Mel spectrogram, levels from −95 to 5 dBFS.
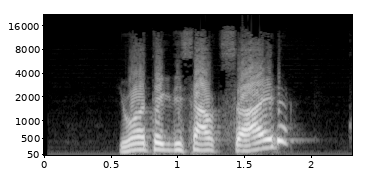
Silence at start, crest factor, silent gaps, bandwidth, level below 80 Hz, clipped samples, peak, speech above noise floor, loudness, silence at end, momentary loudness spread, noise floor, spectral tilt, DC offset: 0.55 s; 10 dB; none; 14 kHz; -48 dBFS; under 0.1%; 0 dBFS; 48 dB; -9 LUFS; 0.5 s; 12 LU; -56 dBFS; -7 dB/octave; under 0.1%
